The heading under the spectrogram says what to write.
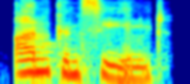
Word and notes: unconcealed: Indian

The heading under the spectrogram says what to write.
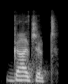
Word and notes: garget: Indian

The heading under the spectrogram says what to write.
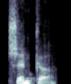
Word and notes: chancre: Indian

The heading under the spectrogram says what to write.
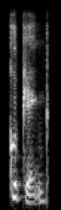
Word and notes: cooking: Indian

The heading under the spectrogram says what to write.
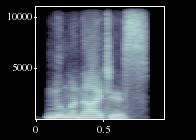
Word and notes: pneumonitis: Indian

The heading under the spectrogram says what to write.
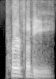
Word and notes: perfidy: American English

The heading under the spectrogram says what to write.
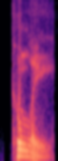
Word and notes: coolie: American English

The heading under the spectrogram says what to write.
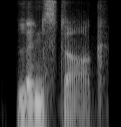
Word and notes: linstock: British English

